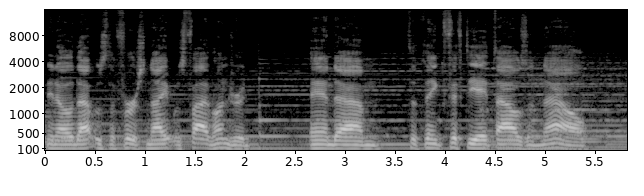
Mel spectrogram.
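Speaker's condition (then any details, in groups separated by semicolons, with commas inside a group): No condition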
